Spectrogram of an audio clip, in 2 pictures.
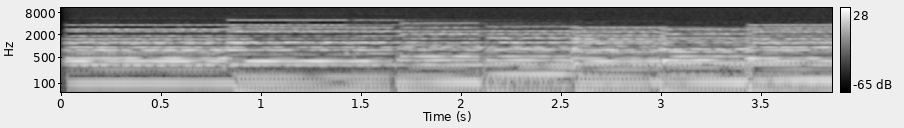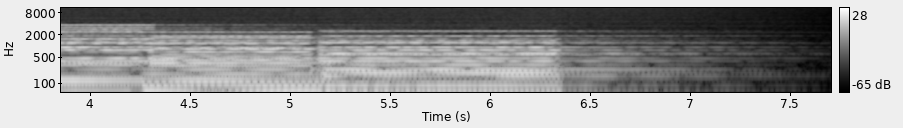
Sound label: Hockey Organ Oh Canada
